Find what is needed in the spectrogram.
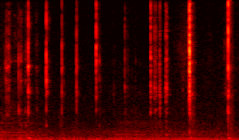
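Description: Faint, irregular small metallic clicks and ticks of a steel lock pick's tip working against the back of a brass Medeco lock cylinder, used in place of a screwdriver that is too big. The sharpest click comes near the end.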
